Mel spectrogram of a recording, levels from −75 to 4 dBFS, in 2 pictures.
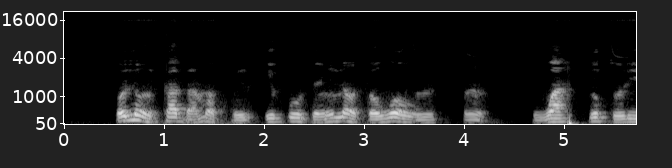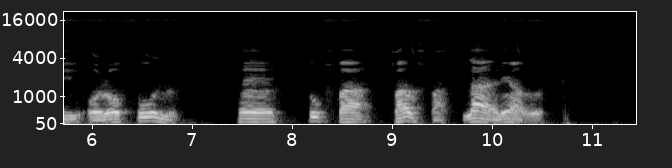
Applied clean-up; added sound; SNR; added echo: neural mask model DeepFilterNet 3.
